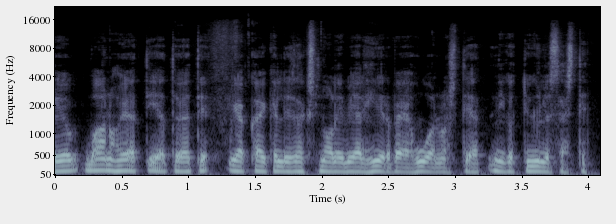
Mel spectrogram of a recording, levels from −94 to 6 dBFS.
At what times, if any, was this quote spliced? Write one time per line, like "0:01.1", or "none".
none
